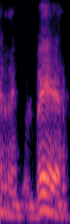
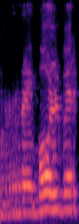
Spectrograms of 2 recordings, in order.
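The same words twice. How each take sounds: First: "revolver" stressed on the final VER; stress on last syllable. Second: "revólver" stressed on VÓL; stress on middle syllable. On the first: Teacher showing accent changes meaning, final-syllable stress on "revolver". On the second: Teacher showing accent changes meaning, middle-syllable stress on "revólver". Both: Shown as a demonstration. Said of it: "podría determinar cambio de significado".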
